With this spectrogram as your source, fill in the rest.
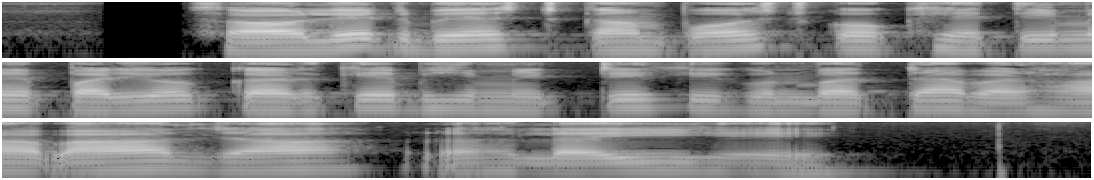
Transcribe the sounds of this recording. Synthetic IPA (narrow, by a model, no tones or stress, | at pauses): sɔːlɪʈbeːsʈkəmpoːsʈkokʰeːt̪imẽpɾəɾəjoːɡ̚kəɾkebʱimɪʈːikiɡʊnbət̪ʃabəɽ̤abaːld͡ʒaːɾə̰ɦləiɦɛː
